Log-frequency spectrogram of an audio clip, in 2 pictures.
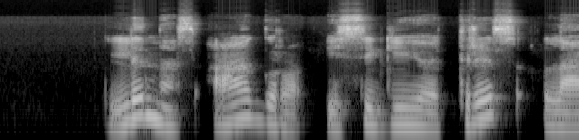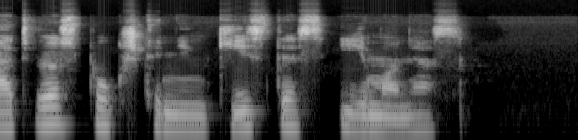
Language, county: Lithuanian, Klaipėda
